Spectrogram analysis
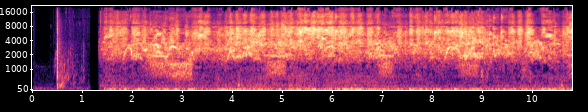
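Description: Young cockatiels give a steady, raspy hiss of high, buzzy calls that rises and falls in waves.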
